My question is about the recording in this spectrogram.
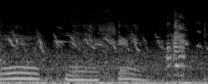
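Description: A flock of young chickens clucking and chirping as they feed, many short high chirps over a few lower drawn-out calls, with a sharper squawk near the end.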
